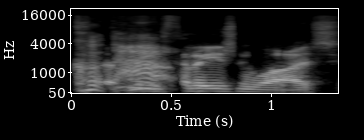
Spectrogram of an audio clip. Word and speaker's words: Theresienwiese: Theresienwiese, yes.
